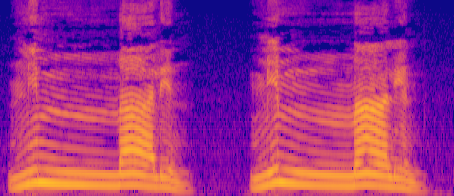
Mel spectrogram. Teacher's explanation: Mim followed by noon as-sakina followed by mim. And so we go straight from the first meme to the second meme, bypassing the noon completely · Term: idgham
